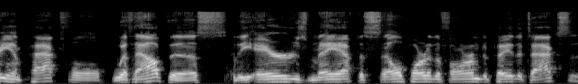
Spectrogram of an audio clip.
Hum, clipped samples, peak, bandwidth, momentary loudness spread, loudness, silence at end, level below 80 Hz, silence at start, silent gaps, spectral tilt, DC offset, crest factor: none; under 0.1%; -2 dBFS; 13 kHz; 8 LU; -17 LUFS; 0 s; -66 dBFS; 0 s; none; -4 dB/octave; under 0.1%; 16 dB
